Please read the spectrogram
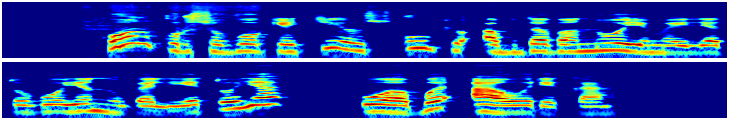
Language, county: Lithuanian, Tauragė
